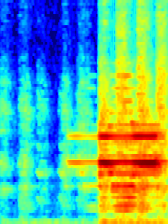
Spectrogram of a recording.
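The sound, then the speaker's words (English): A phone's text message notification tone: a faint electronic chime, then a loud, bright, high-pitched trill pulsing rapidly for about half a second before cutting off. No one speaks. “Oh, text message from Decker's phone. Supposed to mute that shit, babe.”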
